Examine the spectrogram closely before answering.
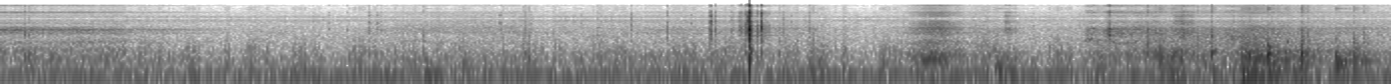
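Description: Quiet outdoor background with a steady low hum and hiss. One single sharp crack a little past halfway is by far the loudest sound, and faint distant voices come near the end.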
